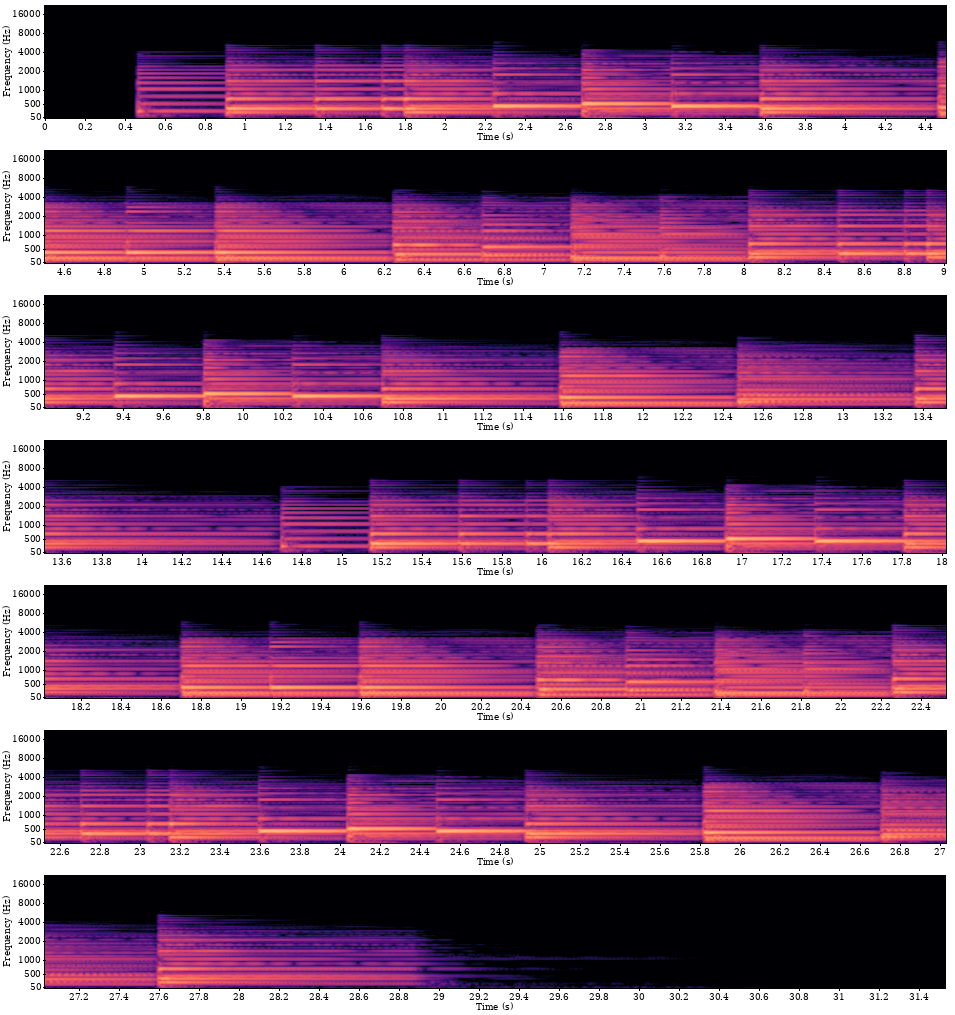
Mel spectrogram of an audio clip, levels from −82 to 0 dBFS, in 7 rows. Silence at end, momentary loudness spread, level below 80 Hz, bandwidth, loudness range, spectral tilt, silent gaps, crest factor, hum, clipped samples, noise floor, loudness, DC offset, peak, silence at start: 2.6 s; 10 LU; -54 dBFS; 5.4 kHz; 5 LU; -10 dB/octave; none; 16 dB; none; under 0.1%; under -90 dBFS; -20 LUFS; under 0.1%; -6 dBFS; 0.45 s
